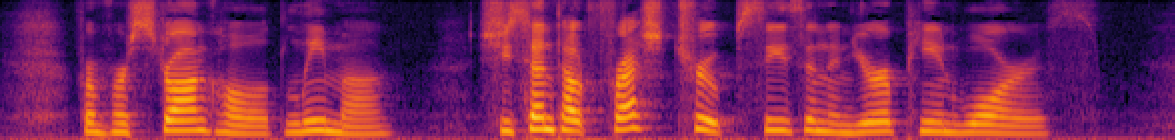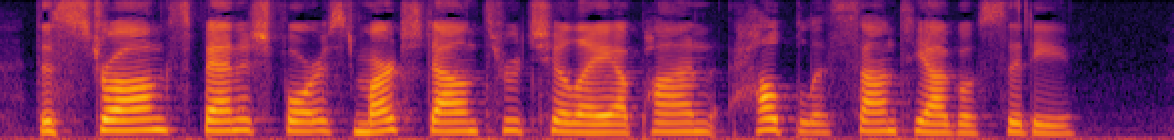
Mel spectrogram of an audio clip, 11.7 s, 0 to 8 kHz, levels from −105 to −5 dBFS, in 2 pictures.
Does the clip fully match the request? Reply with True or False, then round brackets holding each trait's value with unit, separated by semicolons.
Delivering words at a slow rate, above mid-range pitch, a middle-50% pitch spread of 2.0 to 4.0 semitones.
True (130 wpm; 205 Hz; 3.1 semitones)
